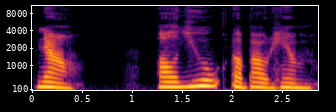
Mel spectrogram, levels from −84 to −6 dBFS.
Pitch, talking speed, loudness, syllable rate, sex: 180 Hz, 105 wpm, -18 LUFS, 3.1 syllables/s, male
